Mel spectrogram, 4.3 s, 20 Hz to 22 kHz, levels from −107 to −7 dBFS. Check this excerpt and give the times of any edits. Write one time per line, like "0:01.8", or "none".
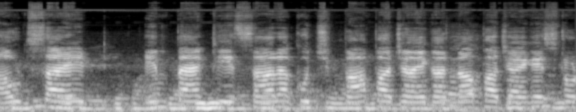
none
